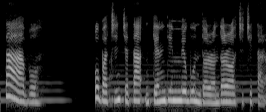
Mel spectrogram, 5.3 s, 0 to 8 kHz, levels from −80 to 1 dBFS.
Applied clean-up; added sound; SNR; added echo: none; Wind instrument, woodwind instrument; 19 dB; none.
